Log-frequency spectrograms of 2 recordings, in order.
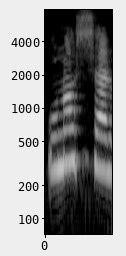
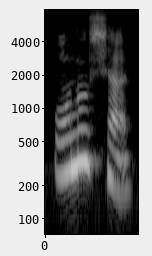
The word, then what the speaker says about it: অনুস্বার: অন্তস্থ অ খন্ডত অনুস্বার এটাকে অনেকেই অনুসার বলেন কিন্তু এটার আসল উচ্চারণ অনুস্বার বিসর্গ চন্দ্রবিন্দু তাহলে এখন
